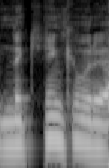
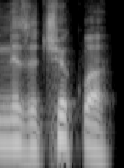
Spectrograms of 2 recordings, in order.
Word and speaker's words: Nzechukwu: Yeah, like you saw that Kennedy Nkinkwadu, I can't pronounce his name. Kennedy Nzechukwu.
